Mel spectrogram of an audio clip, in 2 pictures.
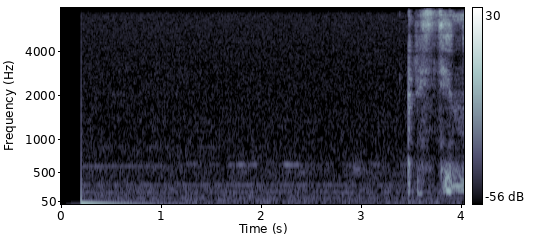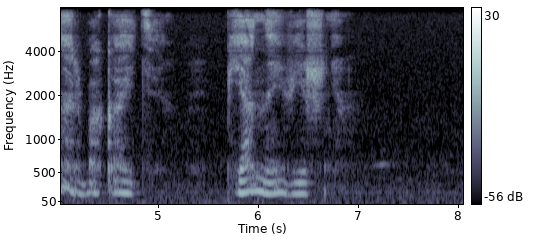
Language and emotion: Russian, neutral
